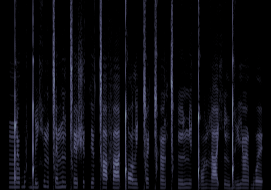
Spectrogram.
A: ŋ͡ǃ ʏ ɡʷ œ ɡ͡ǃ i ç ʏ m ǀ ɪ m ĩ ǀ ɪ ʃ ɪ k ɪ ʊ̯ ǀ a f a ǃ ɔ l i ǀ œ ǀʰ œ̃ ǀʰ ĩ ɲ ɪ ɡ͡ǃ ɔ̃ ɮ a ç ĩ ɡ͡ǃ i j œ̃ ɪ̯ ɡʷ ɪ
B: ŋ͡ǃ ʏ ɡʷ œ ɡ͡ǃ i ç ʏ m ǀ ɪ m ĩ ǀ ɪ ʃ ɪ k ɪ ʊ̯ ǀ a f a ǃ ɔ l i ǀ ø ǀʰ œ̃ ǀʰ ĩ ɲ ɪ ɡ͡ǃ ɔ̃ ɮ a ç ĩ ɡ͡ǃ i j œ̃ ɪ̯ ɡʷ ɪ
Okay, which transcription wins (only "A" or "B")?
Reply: B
